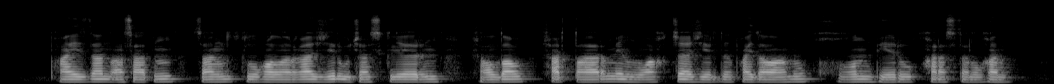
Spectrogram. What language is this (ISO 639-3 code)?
kaz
